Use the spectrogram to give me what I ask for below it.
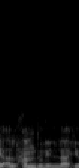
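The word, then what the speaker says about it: الْحَمْدُ: Well, a lot of people might say Alhamdulillahi Rabbil Alamin. They won't pronounce the ha clearly. So make sure that the ha is pronounced nice and clearly.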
